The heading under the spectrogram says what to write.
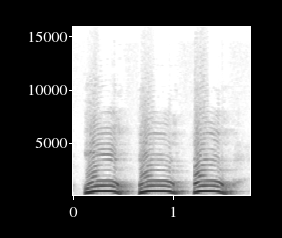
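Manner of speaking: very high, loud hooting owl. Acted. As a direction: hoot it out like a night owl. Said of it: "she knew when it was time to wake up and say".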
